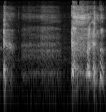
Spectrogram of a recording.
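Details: Adult sick for over a week, just started an antibiotic and steroid: a sharp cough, a brief rough exhalation, then three or four harsh coughs in quick succession.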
